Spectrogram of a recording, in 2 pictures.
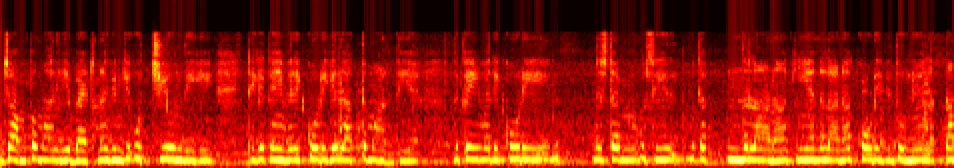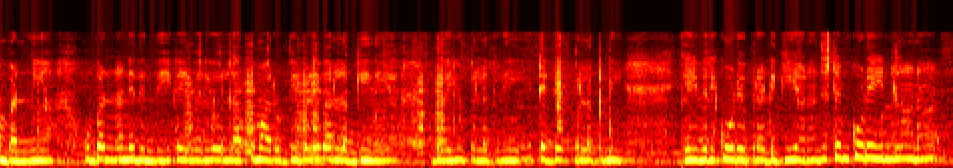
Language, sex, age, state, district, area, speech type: Dogri, female, 18-30, Jammu and Kashmir, Jammu, urban, spontaneous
